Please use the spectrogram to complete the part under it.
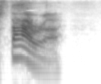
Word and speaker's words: Farrah: Yeah, no, we had Rachel Panting, who used to play for the women's team on the show, and I asked her, how do you pronounce Sophia Farrah? And she told me it was Farrah. So I was like, oh, okay. Mm-hmm. But everyone calls her Farrow.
